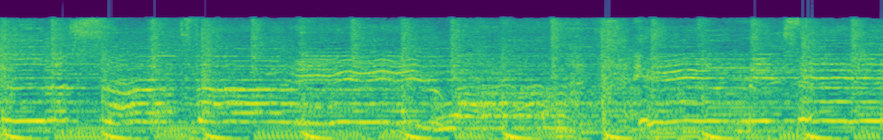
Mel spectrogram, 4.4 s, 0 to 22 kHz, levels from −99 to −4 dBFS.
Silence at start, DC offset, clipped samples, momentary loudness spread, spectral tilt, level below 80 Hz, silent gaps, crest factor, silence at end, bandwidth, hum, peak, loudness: 0 s; under 0.1%; under 0.1%; 1 LU; -3.5 dB/octave; -22 dBFS; none; 10 dB; 0 s; 13.5 kHz; none; 0 dBFS; -10 LUFS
